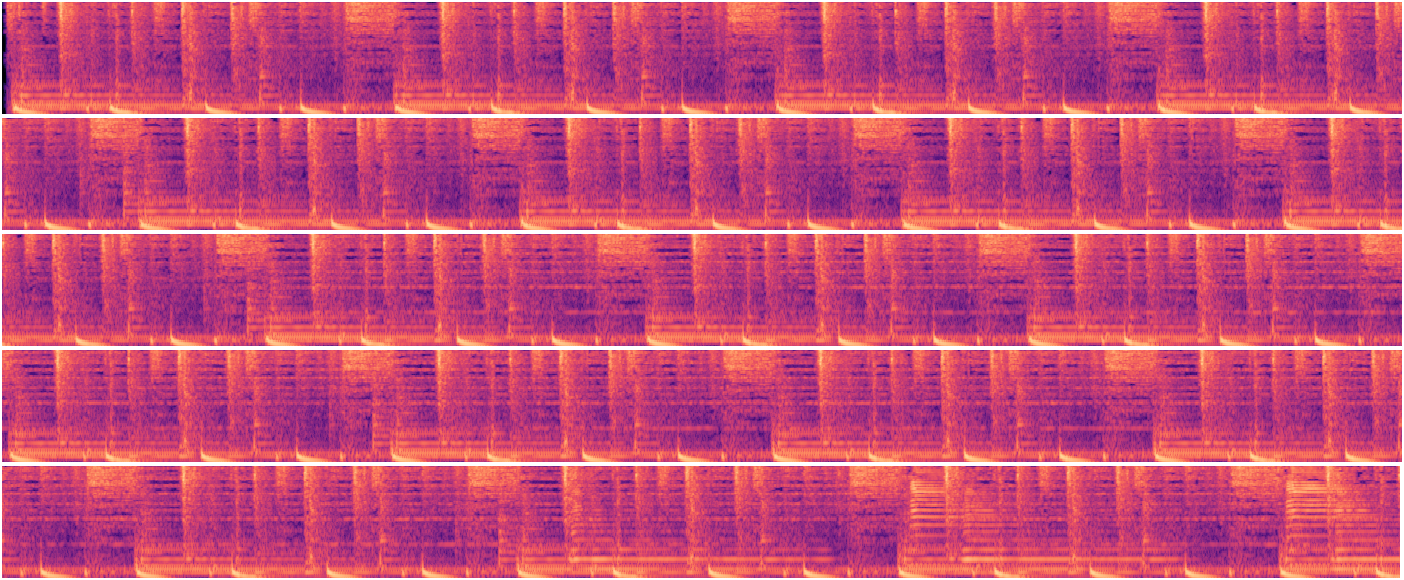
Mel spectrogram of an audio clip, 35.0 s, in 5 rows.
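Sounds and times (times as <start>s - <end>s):
electronic music: 0.0s - 34.9s.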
